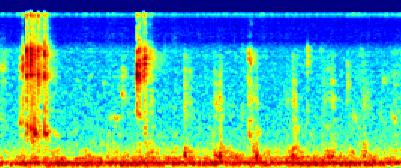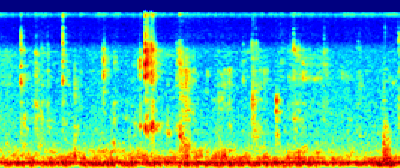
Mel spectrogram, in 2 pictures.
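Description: A person biting and chewing Pringles Wavy potato chips: crisp crunches, the loudest about half a second in, near two seconds and around seven seconds, with smaller crunches between.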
